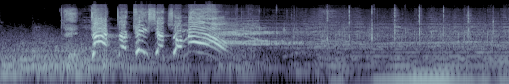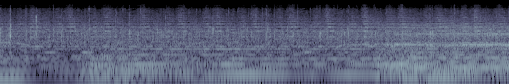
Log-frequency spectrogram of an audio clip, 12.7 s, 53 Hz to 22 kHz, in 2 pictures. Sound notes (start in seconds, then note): 2.0 audience cheering; 3.4 audience applauding; 6.3 uplifting music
